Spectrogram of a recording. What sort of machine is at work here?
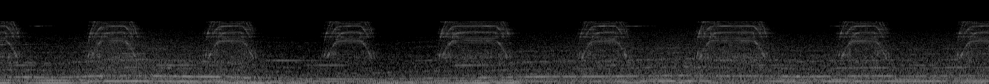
slide rail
